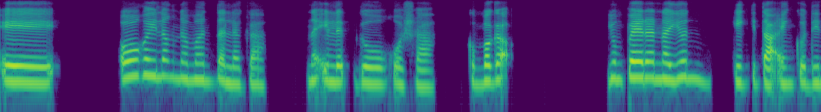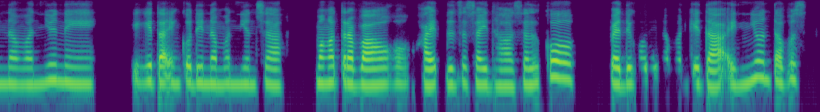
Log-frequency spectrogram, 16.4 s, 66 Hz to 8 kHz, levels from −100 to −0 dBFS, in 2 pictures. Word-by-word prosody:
eh, 235 Hz, -, +5 dB, 0.6 s
okey 310 Hz, +2 st, +3 dB
lang 305 Hz, -1 st, -3 dB
naman 265 Hz, -2 st, -3 dB
talaga 220 Hz, -1 st, -3 dB, 0.5 s
na -, -, -2 dB
i-let 240 Hz, -1 st, -1 dB
go 225 Hz, -1 st, +1 dB
ko 220 Hz, -, -4 dB
siya 200 Hz, -2 st, -5 dB, 0.4 s
kumbaga, 245 Hz, +2 st, +2 dB, 1.0 s
yung 270 Hz, -2 st, -3 dB
pera 285 Hz, -1 st, +7 dB
na 270 Hz, 0 st, +3 dB
'yun 270 Hz, -4 st, -3 dB, 0.2 s
kikitain 220 Hz, -1 st, +1 dB
ko -, -, -3 dB
din 225 Hz, 0 st, -4 dB
naman 220 Hz, -1 st, -3 dB
'yun, 250 Hz, 0 st, -2 dB
eh, 225 Hz, -1 st, -3 dB, 0.4 s
kikitain 230 Hz, -1 st, +1 dB
ko 240 Hz, -, +1 dB
din 230 Hz, 0 st, -2 dB
naman 220 Hz, 0 st, -3 dB
'yun 220 Hz, 0 st, -4 dB
sa 210 Hz, 0 st, -2 dB, 0.3 s
mga 230 Hz, 0 st, +3 dB
trabaho 215 Hz, -1 st, +5 dB
ko 115 Hz, -, -6 dB, 0.2 s
kahit 210 Hz, 0 st, +4 dB
do'n 215 Hz, +1 st, -3 dB
sa 230 Hz, -, -4 dB
side 215 Hz, -1 st, 0 dB
hustle 205 Hz, +2 st, -2 dB
ko 285 Hz, -1 st, +4 dB, 0.3 s
puwede 220 Hz, -1 st, +3 dB
ko 220 Hz, -, -14 dB
din 225 Hz, +1 st, -15 dB
naman 215 Hz, -1 st, -14 dB
kitain 210 Hz, -1 st, +1 dB
'yun 285 Hz, +1 st, 0 dB
tapos 260 Hz, +2 st, -2 dB
230 Hz, 155 wpm, -24 LUFS, 215-250 Hz, 1.0 s, pera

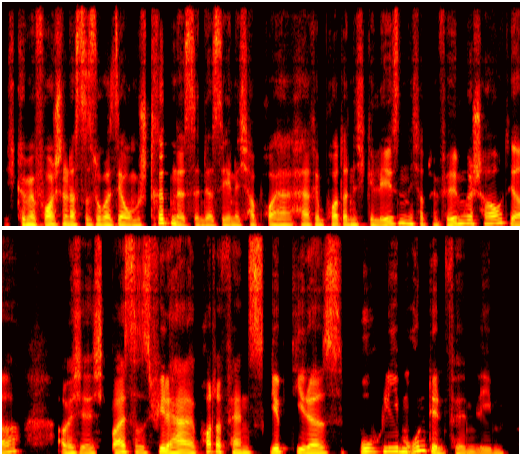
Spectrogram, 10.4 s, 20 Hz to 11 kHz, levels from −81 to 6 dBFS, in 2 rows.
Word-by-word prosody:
ich 125 Hz, 0 st, -18 dB
könnte 130 Hz, -3 st, +2 dB
mir -, -, +4 dB
vorstellen, 135 Hz, +2 st, +2 dB
dass 125 Hz, -1 st, +2 dB
das 125 Hz, -, -3 dB
sogar 125 Hz, -2 st, +1 dB
sehr 120 Hz, +1 st, +2 dB
umstritten 155 Hz, -, -1 dB
ist 110 Hz, -1 st, -2 dB
in 115 Hz, -, -6 dB
der 110 Hz, -1 st, -3 dB
Szene. 105 Hz, 0 st, -3 dB
Ich 105 Hz, -, -6 dB
habe 120 Hz, -2 st, -5 dB
vorher 120 Hz, -2 st, -2 dB
Harry 130 Hz, +1 st, -1 dB
Potter 135 Hz, +3 st, -1 dB
nicht 125 Hz, 0 st, -5 dB
gelesen, 145 Hz, +10 st, -1 dB
ich 160 Hz, -2 st, -4 dB
habe 135 Hz, -, -8 dB
den 115 Hz, -5 st, -10 dB
Film 140 Hz, -, +1 dB
geschaut, 180 Hz, +3 st, 0 dB
ja? 190 Hz, +4 st, 0 dB, 0.3 s
Aber 120 Hz, -, -2 dB
ich 120 Hz, +2 st, -1 dB
ich 125 Hz, -2 st, -3 dB
weiß, 160 Hz, +5 st, +4 dB
dass 145 Hz, -, -4 dB
es 125 Hz, -2 st, -2 dB
viele 155 Hz, -1 st, +5 dB
Harry 135 Hz, -3 st, +5 dB
Potter-Fans 135 Hz, -5 st, 0 dB
gibt, 160 Hz, +2 st, +1 dB
die 145 Hz, -3 st, +3 dB
das 125 Hz, +1 st, +2 dB
Buch 170 Hz, +2 st, 0 dB
lieben 185 Hz, -2 st, +1 dB
und 210 Hz, +3 st, 0 dB
den 110 Hz, -9 st, +2 dB
Film 105 Hz, -2 st, -7 dB
lieben. 105 Hz, +1 st, -9 dB
130 Hz, 255 wpm, -24 LUFS, 120-160 Hz, 0.3 s, viele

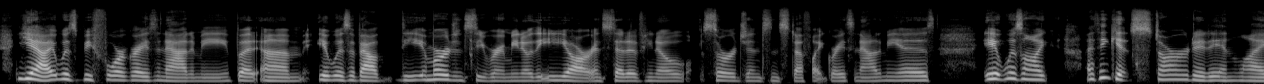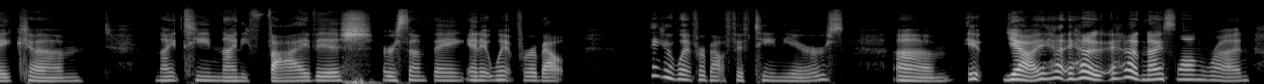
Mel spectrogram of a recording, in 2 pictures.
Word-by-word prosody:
Yeah, 260 Hz, -8 st, +8 dB
it 215 Hz, +3 st, +2 dB
was 240 Hz, -5 st, +1 dB
before 205 Hz, -2 st, -1 dB
Grey's 190 Hz, -1 st, -1 dB
Anatomy 160 Hz, -1 st, -1 dB
but, 180 Hz, -3 st, +1 dB
um, 170 Hz, -1 st, +1 dB
it 210 Hz, -2 st, +3 dB
was 200 Hz, -1 st, 0 dB
about 175 Hz, -4 st, +4 dB, 0.2 s
the 195 Hz, +1 st, -4 dB
emergency 210 Hz, -4 st, +1 dB
room, 165 Hz, 0 st, -4 dB
you 170 Hz, -, 0 dB
know, 170 Hz, 0 st, -1 dB
the 190 Hz, +2 st, -1 dB
ER 155 Hz, -3 st, +3 dB
instead 170 Hz, +1 st, -2 dB
of, 170 Hz, -1 st, -2 dB
you 170 Hz, -, -11 dB
know, 160 Hz, 0 st, -5 dB, 0.2 s
surgeons 170 Hz, -3 st, -3 dB
and 165 Hz, -3 st, -11 dB
stuff 155 Hz, +1 st, -3 dB
like -, -, -6 dB
Grey's 165 Hz, 0 st, -6 dB
Anatomy 170 Hz, +3 st, -5 dB
is, 190 Hz, 0 st, -2 dB, 0.5 s
it 245 Hz, 0 st, +7 dB
was 265 Hz, -2 st, +2 dB
like, 220 Hz, -3 st, +1 dB, 0.4 s
I 235 Hz, -, -1 dB
think 305 Hz, -3 st, +1 dB
it 215 Hz, -5 st, +5 dB
started 220 Hz, -4 st, +1 dB
in 180 Hz, -1 st, -3 dB
like 170 Hz, 0 st, -2 dB
um 160 Hz, -1 st, -3 dB, 0.8 s
1995-ish 175 Hz, -1 st, 0 dB
or 190 Hz, -1 st, -3 dB
something 185 Hz, -1 st, -2 dB
and 195 Hz, -1 st, +1 dB
it 190 Hz, 0 st, -1 dB
went 210 Hz, -1 st, -3 dB
for 185 Hz, -1 st, -5 dB
about, 175 Hz, -2 st, -1 dB, 0.8 s
I -, -, -33 dB
think 405 Hz, -3 st, -4 dB
it 300 Hz, -6 st, -2 dB
went 225 Hz, -4 st, -1 dB
for 215 Hz, -, -6 dB
about 190 Hz, -3 st, -5 dB
15 180 Hz, -2 st, -8 dB
years, 170 Hz, +6 st, -5 dB, 0.5 s
um, 170 Hz, -2 st, 0 dB
it, 250 Hz, -1 st, +1 dB, 0.2 s
yeah, 215 Hz, -3 st, +7 dB
it 250 Hz, +5 st, +1 dB
had 290 Hz, -2 st, +1 dB
it 255 Hz, -, +1 dB
had 290 Hz, -4 st, +7 dB
it 275 Hz, -, -7 dB
had 315 Hz, -4 st, +3 dB
a -, -, -7 dB
nice 235 Hz, +2 st, +2 dB
long 225 Hz, -2 st, -2 dB
run, 185 Hz, -2 st, -4 dB
185 Hz, 160 wpm, -25 LUFS, 170-210 Hz, 0.8 s, Yeah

